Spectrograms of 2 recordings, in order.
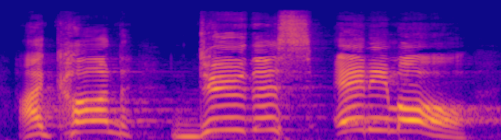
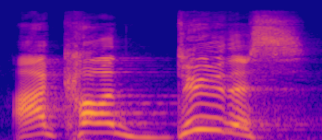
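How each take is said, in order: First: Much higher and louder on anymore; rising desperate cry. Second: Pleading cry. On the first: Believer surrenders to God, higher louder desperate cry. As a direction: let it break out desperately. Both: Acted. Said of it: "we say".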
